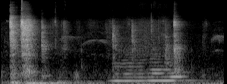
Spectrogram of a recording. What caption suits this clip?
Sound effects > Objects / House appliances
Puerta-abriendo-
Door, Metal, Open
